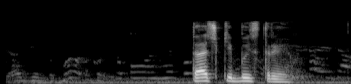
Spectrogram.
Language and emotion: Russian, neutral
